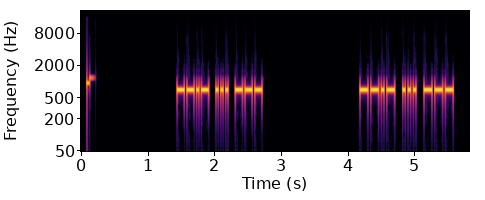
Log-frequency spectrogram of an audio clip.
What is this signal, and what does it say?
Morse code, heard as a keyed tone, about 29 wpm, 700 Hz. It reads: QSO QSO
